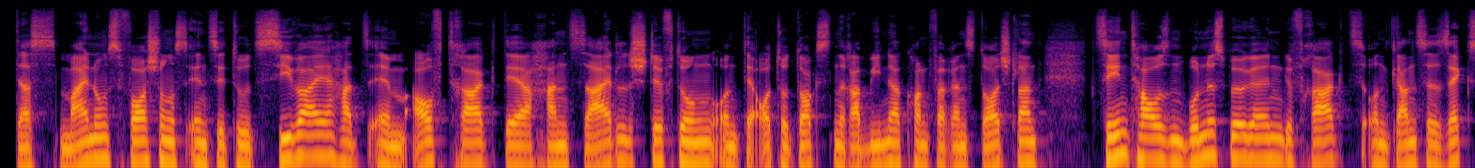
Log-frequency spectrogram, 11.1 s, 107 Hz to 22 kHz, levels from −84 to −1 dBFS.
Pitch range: 105-130 Hz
